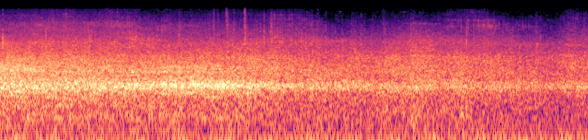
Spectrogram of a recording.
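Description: Tyres and freewheels of a pack of road bikes whirring past on asphalt, a steady hiss that gradually fades in the last few seconds as the group thins out.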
